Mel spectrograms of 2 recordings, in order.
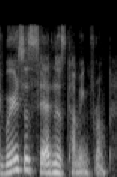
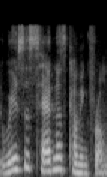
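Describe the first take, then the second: First: Said in the usual way. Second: Lightly voiced curious Dora-style question; curious explorer. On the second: Coach asking herself like Dora the Explorer, lightly curious. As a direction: ask it like a kid explorer on a hunt. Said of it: "I've been like Dora the Explorer".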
